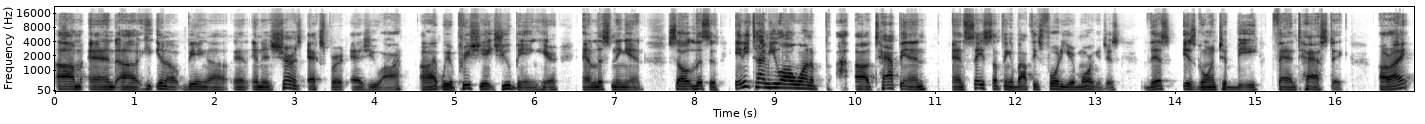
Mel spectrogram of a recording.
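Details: Adult male speaker; Normal speech.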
